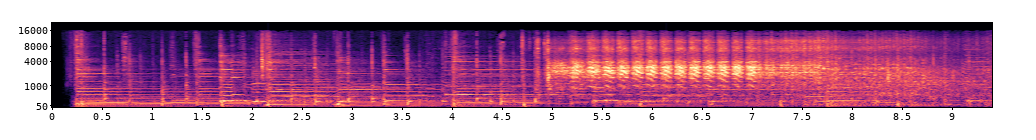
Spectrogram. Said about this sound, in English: To capture air, Lamb and Paquette drive a truck towing a trailer full of empty tanks more than 4 hours south of Edmonton to Banff National Park.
